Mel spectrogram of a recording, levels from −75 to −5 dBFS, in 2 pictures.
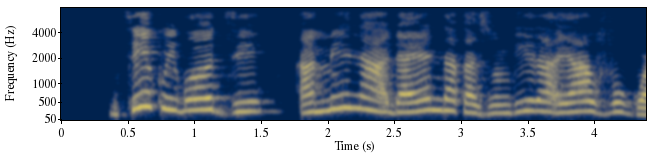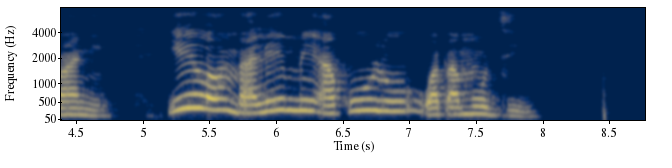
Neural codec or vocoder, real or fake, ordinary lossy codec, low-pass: codec, 16 kHz in and 24 kHz out, 2.2 kbps, FireRedTTS-2 codec; fake; MP3, 48 kbps; 7.2 kHz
